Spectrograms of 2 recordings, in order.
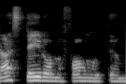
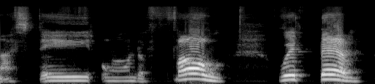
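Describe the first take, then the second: First: Said in the usual way. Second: "phone" drawn out, then "with them" punched louder; slow right down and hammer "I stayed on the phone with them"; emphatic repetition. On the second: Real, not acted. Repeats the point for emphasis.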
